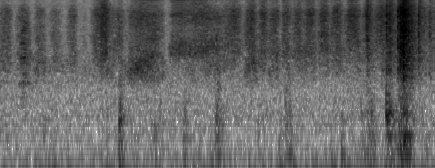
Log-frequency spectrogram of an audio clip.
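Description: A whiteboard eraser rubbing across a whiteboard, wiping off written words in faint, uneven strokes.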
